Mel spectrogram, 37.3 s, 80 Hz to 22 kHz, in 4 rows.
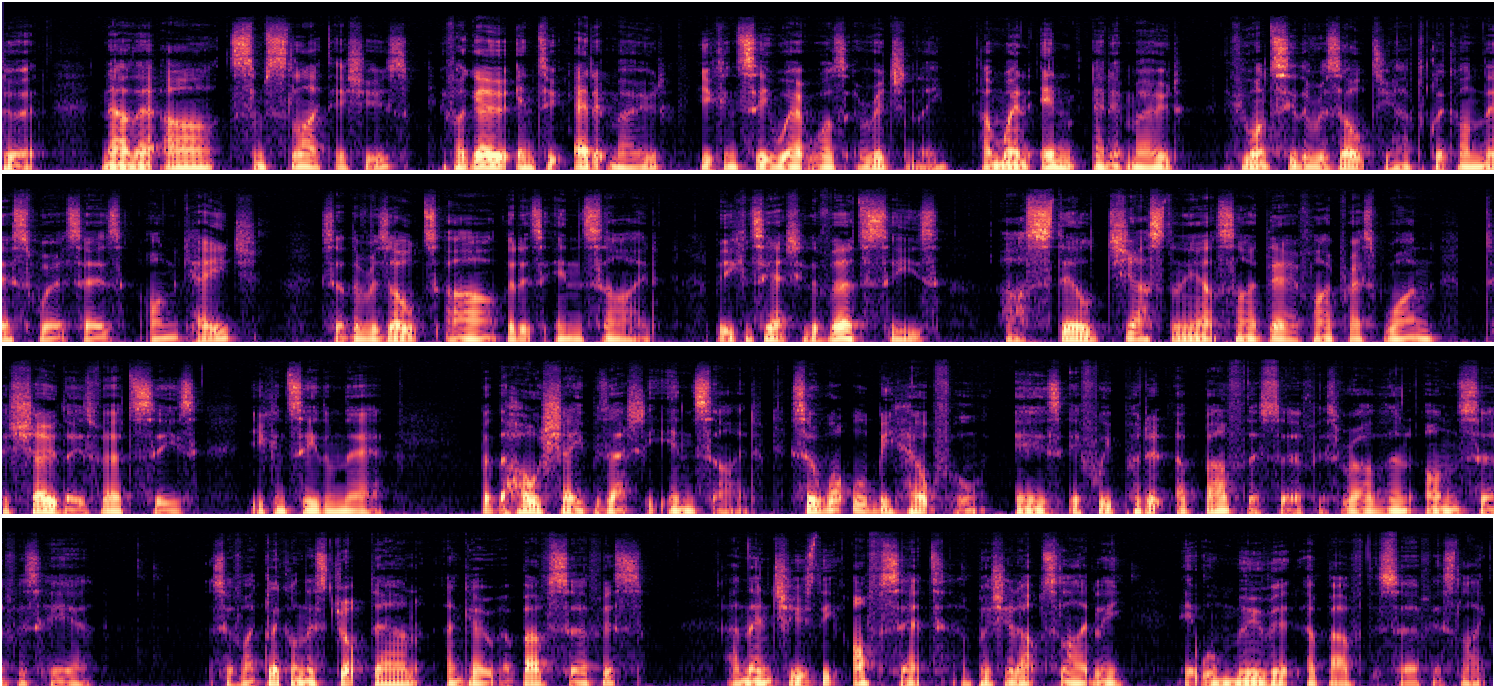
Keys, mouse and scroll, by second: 0.0-1.5 middle drag, 1.5-3.2 scroll up 2, 3.2 Tab, 4.1-6.0 shift+middle drag, 10.5 click, 11.3-13.5 middle drag, 13.5-14.1 scroll up 1, 17.6 1, 28.3 click, 33.5-37.2 drag.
